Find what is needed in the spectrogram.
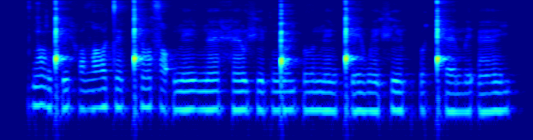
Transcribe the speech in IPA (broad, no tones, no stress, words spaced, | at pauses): dˤĩǃʼĩhʊ ðˤey̯tɛ̃ ǃʰĩsˤeʔ n̪ẽi̯ n̪ɛ̃ hɛ̃u̯fʲɛ̃pŋ͡ǃʊi̯ ʔʊn̪ẽ ǃʼewẽ fʲẽpʔʊ ǃʰɛmeʔ ɛ̃i̯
